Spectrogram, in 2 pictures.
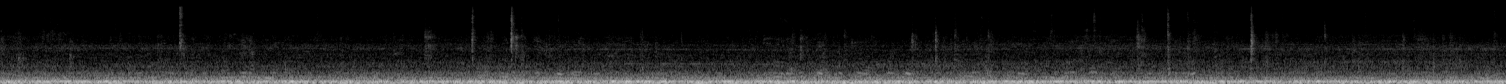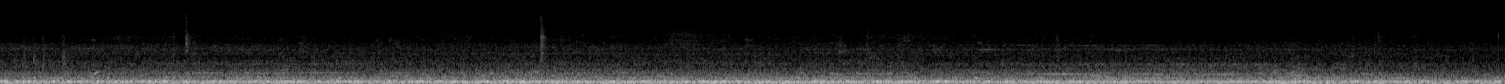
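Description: Steady low rumble of a moving vehicle heard from inside, with faint steady tones above it and occasional light clicks.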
